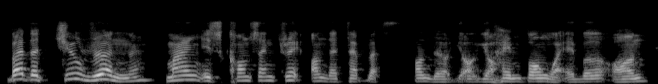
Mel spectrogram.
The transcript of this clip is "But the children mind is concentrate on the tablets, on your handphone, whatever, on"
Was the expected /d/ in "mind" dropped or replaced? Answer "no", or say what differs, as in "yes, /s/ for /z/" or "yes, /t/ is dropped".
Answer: yes, /d/ is dropped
